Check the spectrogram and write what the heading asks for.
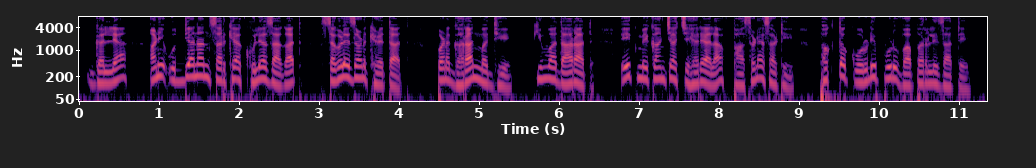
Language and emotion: Marathi, neutral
